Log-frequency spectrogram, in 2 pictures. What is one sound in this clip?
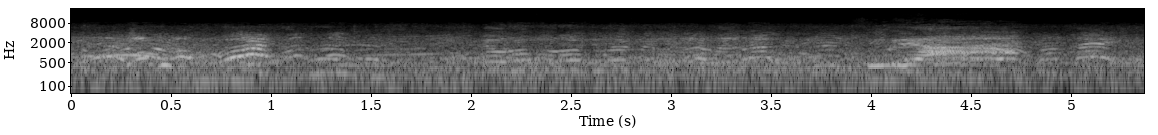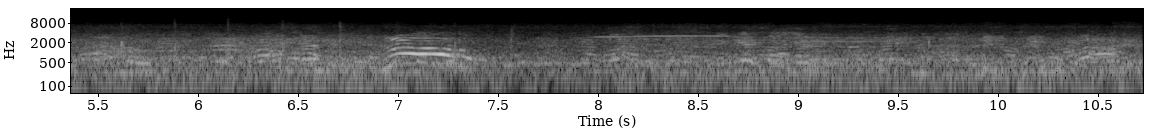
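A large outdoor crowd chatters, shouts and cheers all around.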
